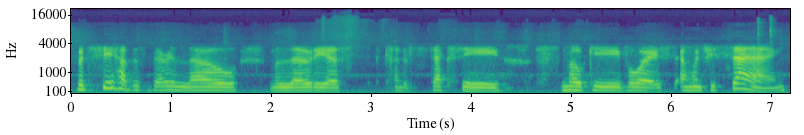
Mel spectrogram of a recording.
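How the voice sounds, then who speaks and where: An older woman with a high voice, chatting in an interview as a guest, talking in long rambling runs full of restarts and laughs. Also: fairly even intonation, slow, narrow, tinny audio. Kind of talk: casual interview chat.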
